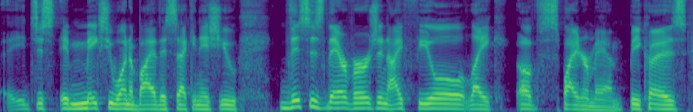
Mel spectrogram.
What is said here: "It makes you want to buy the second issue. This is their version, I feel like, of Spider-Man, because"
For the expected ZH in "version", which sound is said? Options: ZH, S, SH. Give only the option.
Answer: ZH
